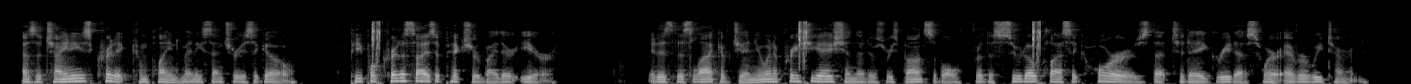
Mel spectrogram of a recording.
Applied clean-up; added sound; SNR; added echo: classical method spectral subtraction.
